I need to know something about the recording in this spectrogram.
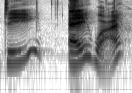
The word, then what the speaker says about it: Daylio: So that was Day Leo. So it's, I'll spell it for you again. Let me see. DAYLIO. So it's Daylio.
